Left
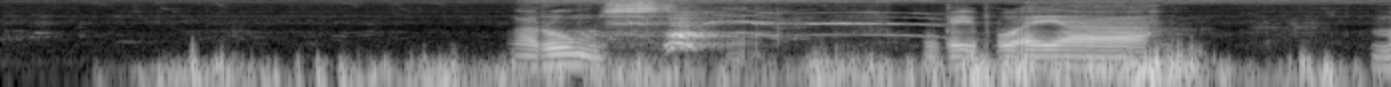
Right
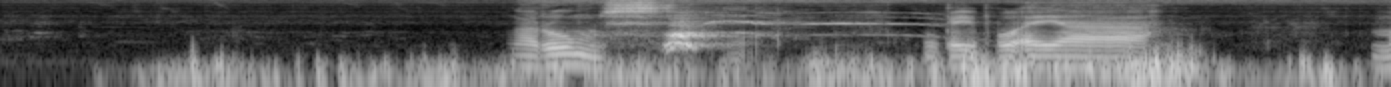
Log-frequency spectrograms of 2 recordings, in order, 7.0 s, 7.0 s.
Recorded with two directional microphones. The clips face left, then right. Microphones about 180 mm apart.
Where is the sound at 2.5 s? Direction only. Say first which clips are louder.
Even; 10° left (ahead or behind).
